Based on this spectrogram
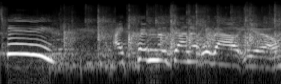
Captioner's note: audience applauding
